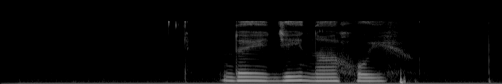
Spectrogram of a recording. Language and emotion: Russian, sad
